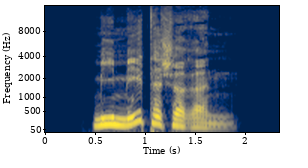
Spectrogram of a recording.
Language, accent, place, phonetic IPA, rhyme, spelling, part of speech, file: German, Germany, Berlin, [miˈmeːtɪʃəʁən], -eːtɪʃəʁən, mimetischeren, adjective, De-mimetischeren.ogg
- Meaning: inflection of mimetisch: 1. strong genitive masculine/neuter singular comparative degree 2. weak/mixed genitive/dative all-gender singular comparative degree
